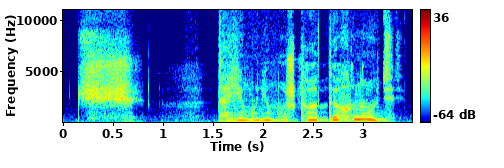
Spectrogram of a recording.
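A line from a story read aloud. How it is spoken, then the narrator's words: Whisper. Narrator (Russian): шепнула Анна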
